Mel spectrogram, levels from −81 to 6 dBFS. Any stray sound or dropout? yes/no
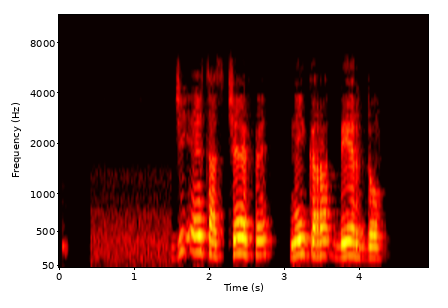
no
